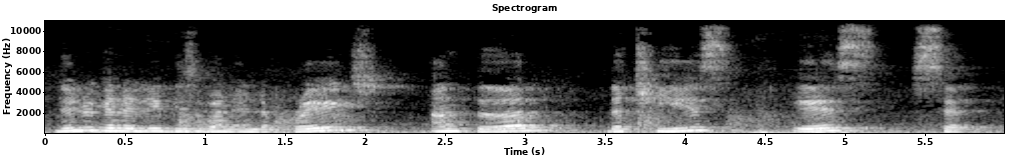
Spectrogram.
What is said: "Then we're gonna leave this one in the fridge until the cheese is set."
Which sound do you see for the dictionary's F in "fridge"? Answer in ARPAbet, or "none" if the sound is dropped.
P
